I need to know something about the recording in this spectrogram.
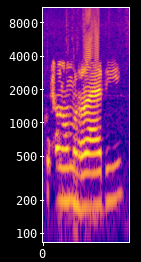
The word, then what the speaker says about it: comrade: No, there actually is the E at the end. Comrade. Throws me off every time. Oh god. Really? I can't spell that There is. There is. There is. Yeah. It's just that it throws you off. It's a silent e, but it's there for comrade.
